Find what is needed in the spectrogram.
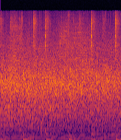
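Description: Studio audience applauding over background music with a steady bass beat.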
